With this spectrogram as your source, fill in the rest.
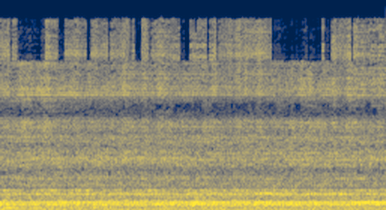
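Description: A stock engine idling as it warms up, a steady low rumble with constant vibration and broadband hum, continuous and unchanging throughout with no voices.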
